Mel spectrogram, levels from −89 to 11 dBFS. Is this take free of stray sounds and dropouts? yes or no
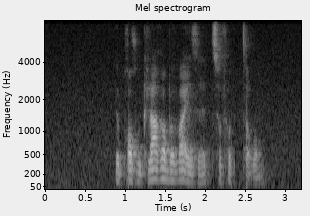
no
